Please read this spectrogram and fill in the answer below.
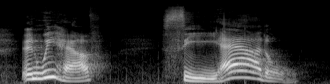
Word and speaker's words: Seattle: on the app and that dark L at the end and we have seattle seattle that's all there is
